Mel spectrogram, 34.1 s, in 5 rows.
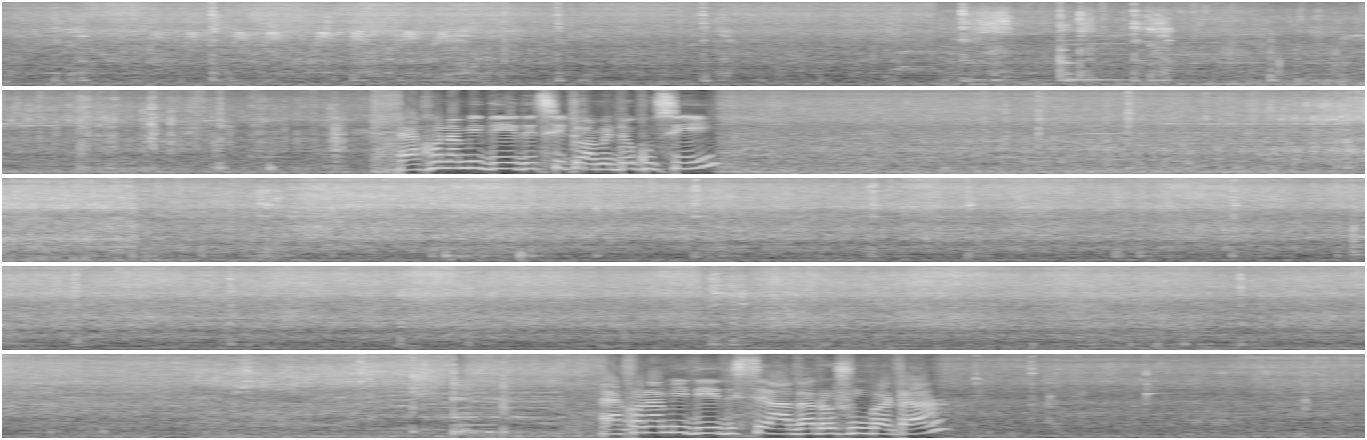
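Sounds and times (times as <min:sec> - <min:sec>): tomatoes sizzling in hot oil: 0:00.0 - 0:34.0
metal spatula scraping a pan: 0:00.2 - 0:03.8, 0:04.7 - 0:06.0.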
